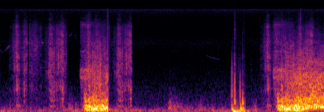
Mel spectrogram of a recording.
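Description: A jetpack thruster roars in short bursts.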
